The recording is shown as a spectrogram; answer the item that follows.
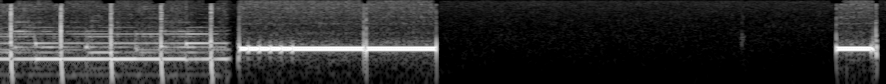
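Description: Telephone line tones play while an office call is transferred to the accounting department. A pulsing, buzzy tone pattern gives way to a steady tone, then a long silence follows, and the tone briefly returns at the end.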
